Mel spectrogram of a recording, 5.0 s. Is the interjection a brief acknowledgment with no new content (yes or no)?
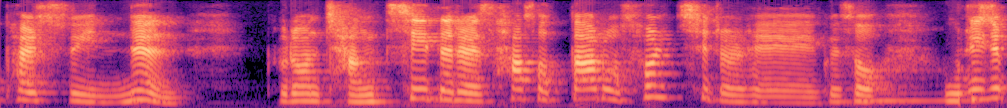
yes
